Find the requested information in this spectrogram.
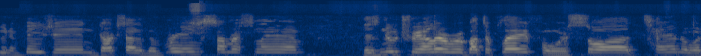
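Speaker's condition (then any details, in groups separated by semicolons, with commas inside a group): No condition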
